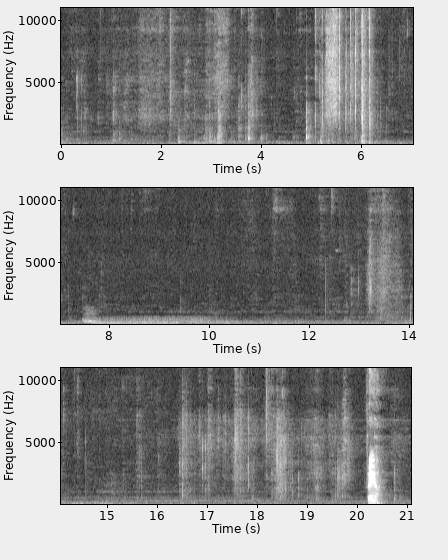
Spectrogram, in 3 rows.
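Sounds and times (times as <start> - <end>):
low cat growl: 7.4 - 11.0.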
